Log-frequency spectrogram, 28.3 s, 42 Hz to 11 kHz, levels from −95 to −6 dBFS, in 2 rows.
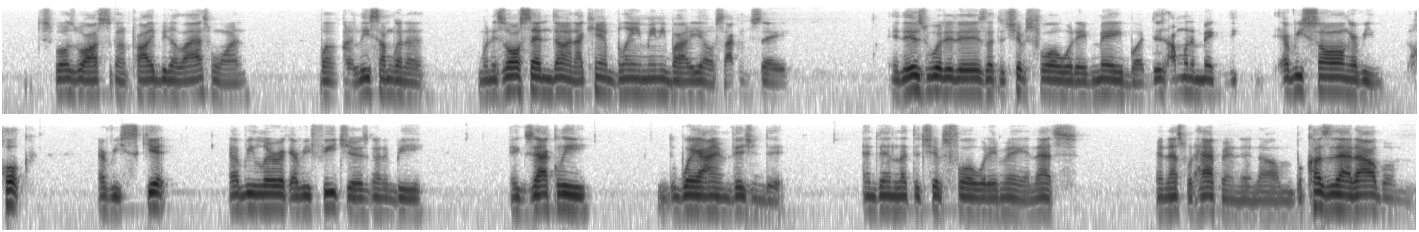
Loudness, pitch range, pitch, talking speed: -27 LUFS, 110-125 Hz, 115 Hz, 180 wpm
